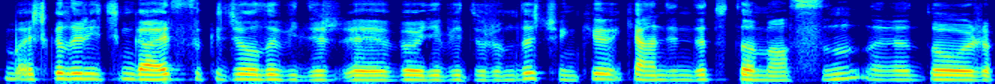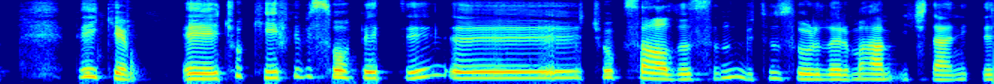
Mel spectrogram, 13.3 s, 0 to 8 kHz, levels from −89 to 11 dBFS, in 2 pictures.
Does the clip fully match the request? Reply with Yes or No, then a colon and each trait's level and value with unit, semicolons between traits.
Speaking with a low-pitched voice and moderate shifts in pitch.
No: medium, 180 Hz; average, 4.7 semitones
